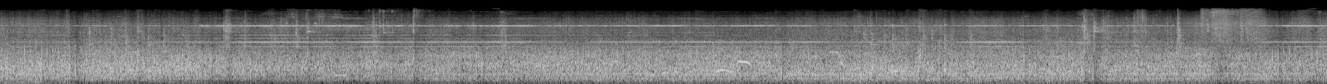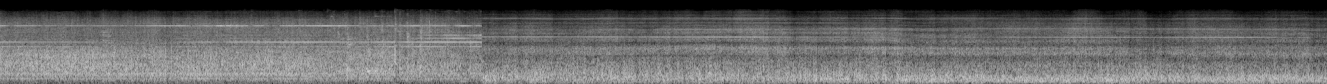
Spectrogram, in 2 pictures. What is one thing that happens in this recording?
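An Alouette III helicopter idles on the ground with its turbine whining and its rotor turning.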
